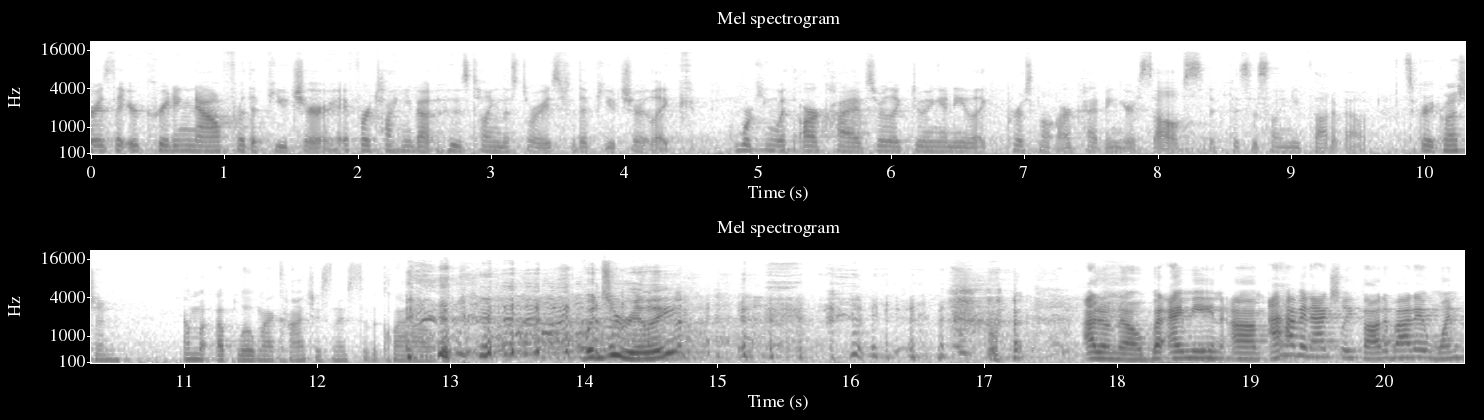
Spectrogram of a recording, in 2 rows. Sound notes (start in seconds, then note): 12.7 audience and panelist laughing; 15.5 panelist laughing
